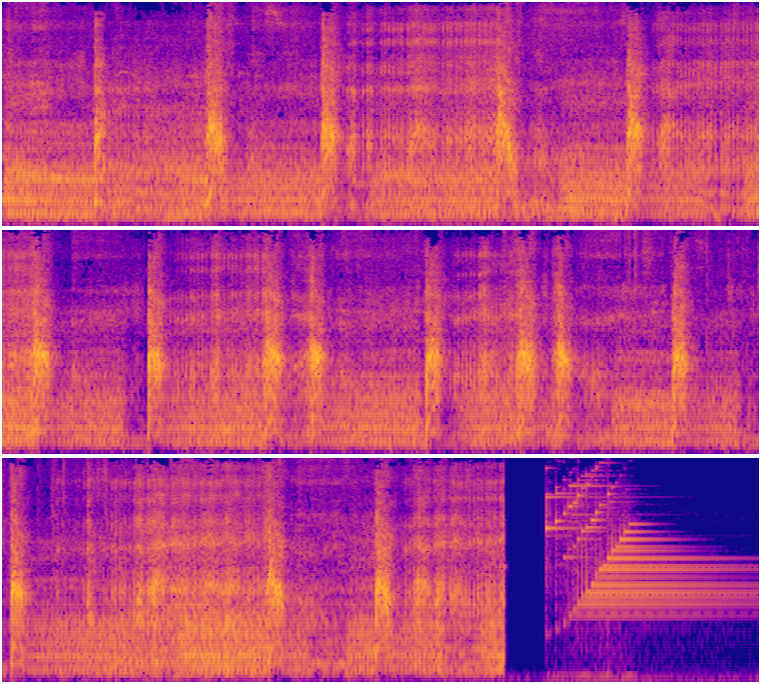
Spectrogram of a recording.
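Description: A small black-and-tan dog howling with its head raised, broken by sharp yips about once a second. Near the end the dog stops and a short electronic jingle of stepped tones plays and fades.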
